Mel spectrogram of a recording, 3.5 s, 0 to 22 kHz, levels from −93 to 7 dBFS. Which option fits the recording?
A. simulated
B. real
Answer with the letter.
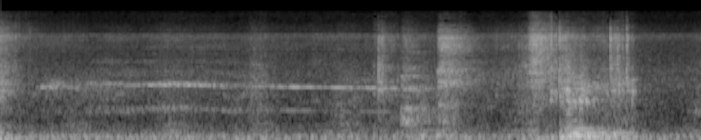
B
